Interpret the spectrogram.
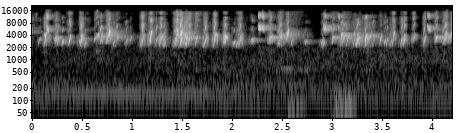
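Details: European goldfinch chatter of the batbata kind, used to encourage silent birds to sing: clustered high chirps and buzzy trills, pausing briefly mid-way before the lively twittering resumes.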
